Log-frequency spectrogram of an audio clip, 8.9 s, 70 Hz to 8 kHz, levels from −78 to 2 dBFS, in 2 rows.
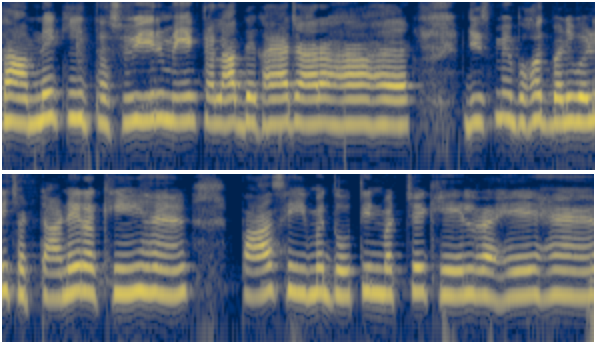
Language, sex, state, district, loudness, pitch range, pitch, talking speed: Hindi, male, Bihar, West Champaran, -17 LUFS, 265-285 Hz, 270 Hz, 160 wpm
